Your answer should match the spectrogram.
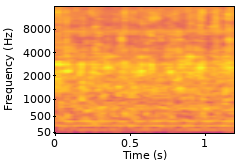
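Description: Small garden water pump sending a steady trickle of water into a metal tin, a constant close splashing and dribbling with a faint underlying hum, unbroken and without voices.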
